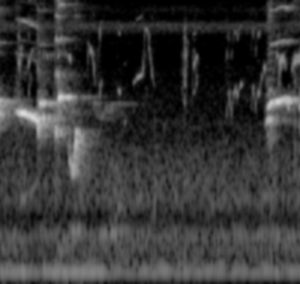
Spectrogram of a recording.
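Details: Oriental magpie-robin song used as a lure to get reluctant caged birds singing: a loud burst of clear whistles and rapid chirps opens and closes, with a quiet, sparse middle over a faint low hum.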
